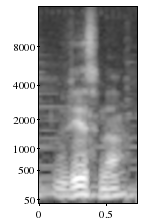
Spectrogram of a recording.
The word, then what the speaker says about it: Wizna: or Z na a vzna the W is pronounced like a uh V so you can look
